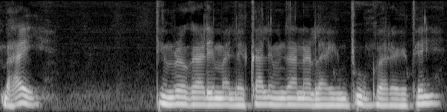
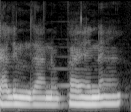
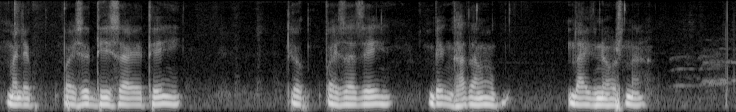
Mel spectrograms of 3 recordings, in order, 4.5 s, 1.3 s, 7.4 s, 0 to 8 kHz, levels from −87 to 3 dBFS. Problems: constant background noise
